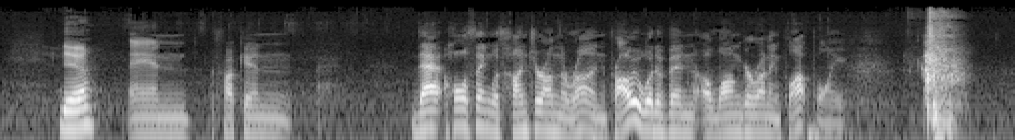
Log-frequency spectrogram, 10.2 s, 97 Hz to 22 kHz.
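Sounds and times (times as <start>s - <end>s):
speech: 0.6s - 3.0s, 4.1s - 8.5s
person sneezing: 9.1s - 9.8s.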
